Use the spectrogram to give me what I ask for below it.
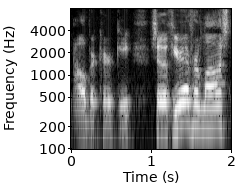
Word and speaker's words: Albuquerque: the guy who does American vampire um Raphael Albuquerque Albuquerque okay yes that that's what everyone pronounces his name Albuquerque so if you're ever lost think of Bug's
